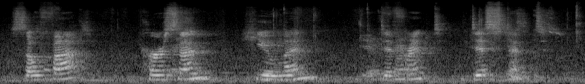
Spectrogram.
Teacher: What are all the vowels saying in all of those endings? They're saying the schwa sound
